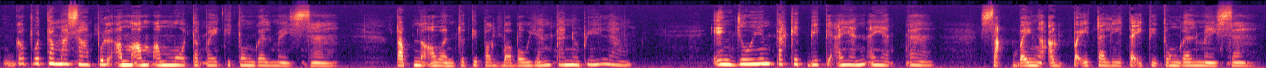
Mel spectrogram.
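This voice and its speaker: A woman with an Ilocano accent playing a composed young village woman being courted in a radio drama, measured and coy. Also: mid-range voice, natural voice. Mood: firm, reasoning.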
